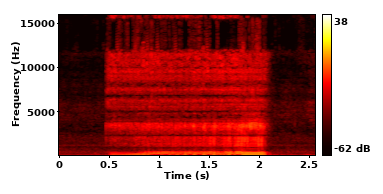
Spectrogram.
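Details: A female bloodhound puppy snores with a single long, low, rumbling breath.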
